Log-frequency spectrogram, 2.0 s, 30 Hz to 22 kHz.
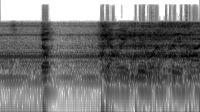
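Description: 1975 Chevrolet Nova AM-FM mono car radio being tuned. A steady hum gives way to a short click about half a second in, and about a second in a station's announcer comes through the radio's speaker.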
